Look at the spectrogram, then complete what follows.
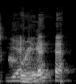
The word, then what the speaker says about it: Craig: They say it like it's a hybrid between Greg and Craig. It's Craig.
